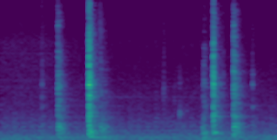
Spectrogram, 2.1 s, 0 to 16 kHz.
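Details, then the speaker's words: Well pump pressure switch (set to cut in at 30 psi and out at 50) that failed to kick on at 15 psi, engaged manually by its side lever: sharp dry clicks as the contacts snap closed to energize the pump. "It goes up to 30. You can hear it click up in here, right? So that gets energized. It hits the pump."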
